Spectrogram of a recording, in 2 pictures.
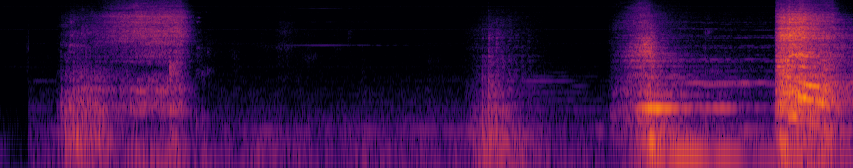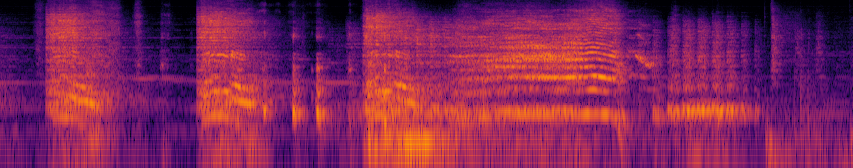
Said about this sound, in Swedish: När man ser på filmen också och tänker att ah, det är det här ljudet som eh, egentligen är sköldpaddor som parar sig. Vi kan ta och lyssna på det igen, så det låter helt annorlunda då.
